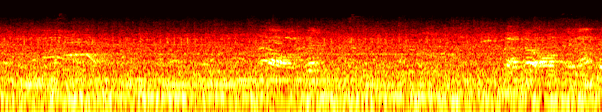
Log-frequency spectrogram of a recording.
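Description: A small roller coaster's train and ride machinery running with a steady low hum, with people's voices heard over it now and then.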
